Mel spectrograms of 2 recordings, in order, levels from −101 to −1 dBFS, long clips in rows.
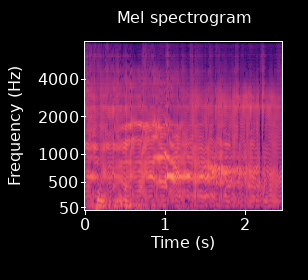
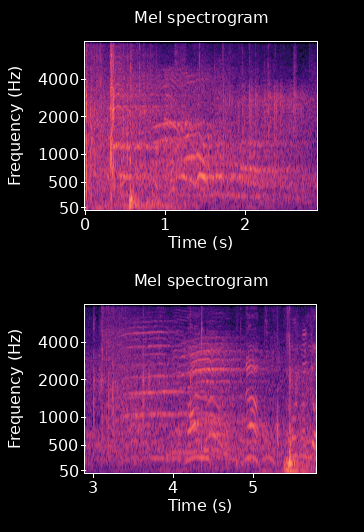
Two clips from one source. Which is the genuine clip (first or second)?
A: second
